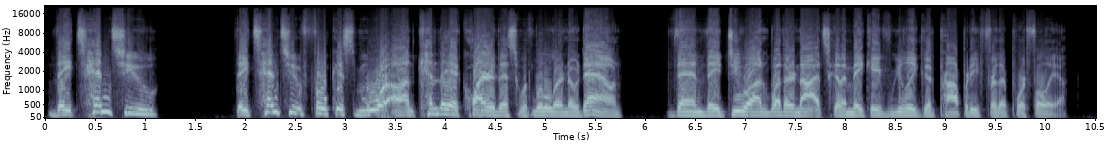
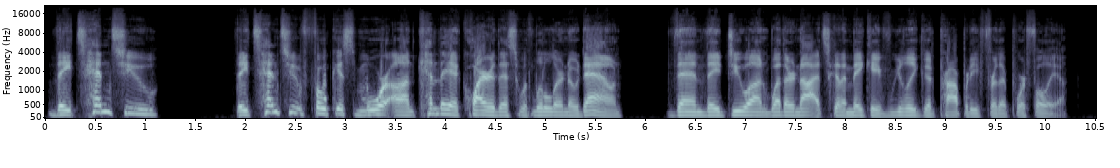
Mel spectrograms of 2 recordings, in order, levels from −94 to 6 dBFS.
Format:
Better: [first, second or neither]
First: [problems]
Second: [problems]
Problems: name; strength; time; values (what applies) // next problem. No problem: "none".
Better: second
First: distortion; heavy; 13% of the sound clipped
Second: none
